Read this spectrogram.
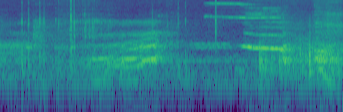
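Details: Redbone Coonhound puppy indoors, whining softly in thin high tonal squeaks that rise and bend around a steady faint hum, with a quiet human voice nearby.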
